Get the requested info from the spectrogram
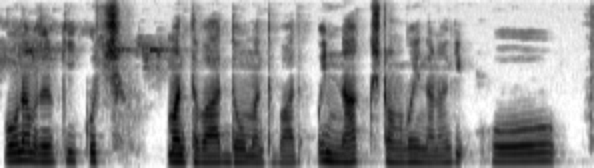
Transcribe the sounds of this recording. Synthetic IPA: oːnaːmət̪ləbkɪkʊt͡ʃʰmə̃nt̪ʰbaːd̪̚ːoːmənt̪ʰbaːd̪ɪnːaːksʈɾɔ̃ːŋɡɦoːẽːnd̪aːnaːkɪoː

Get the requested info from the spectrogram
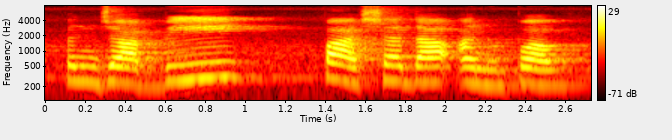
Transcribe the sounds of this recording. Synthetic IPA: pəɲd͡ʒaːbiː | paːʃaːd̪aːʔənʊbʱəʋ

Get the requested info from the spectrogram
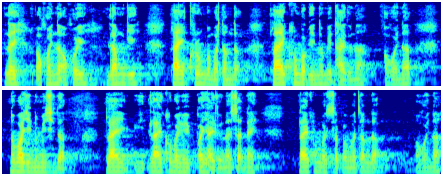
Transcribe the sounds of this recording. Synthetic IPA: lɐjɐkʰojnɐʔɐkʰojlɐmɡilajkʰuɾumbɐmɐtɐmdɐ̰lajkʰɾumbɐɡinumit̚hajdunɐɐkʰojnɐnumajɡinumisidɐllajkʰɾumbɐnumipʰɐjhajdunɐsɐ̰t̚naj | lajkʰɾumbɐzɐpːɐmɐtɐmdɐɐkʰojnɐ

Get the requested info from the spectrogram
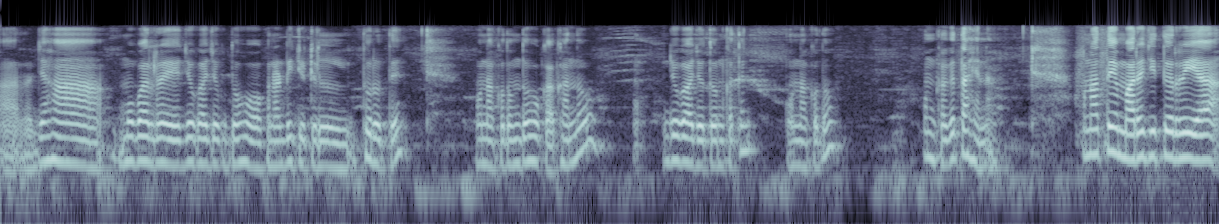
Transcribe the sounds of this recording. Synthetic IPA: a̰ɾd͡ʒaɦãmɔbajlɾɛd͡ʒɔɡad͡ʒok̚d̪ɔɦɔakʰanaɖid͡ʒiʈalt̪uɾut̪ɛ | ɔnakɔd̪ɔmd̪ɔɦɔkaʔkʰand̪ɔ | d͡ʒɔɡad͡ʒɔt̪ɛɔnkat̪ɛnɔnakɔd̪ɔm | ɔnkaɡɛt̪aɦɛna̰ | ɔnat̪ɛmaɾɛt͡ʃit̪əɾːɛjaʔ

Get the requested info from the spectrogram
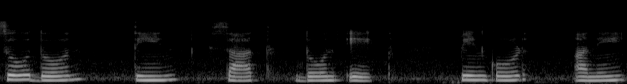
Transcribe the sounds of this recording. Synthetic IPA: sod̪on | t̪iːnsat̪ | d̪onek | pinkoɽ | ani

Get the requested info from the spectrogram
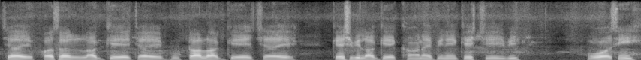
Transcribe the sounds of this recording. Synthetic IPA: t͡ʃaːeːpʰəsəlːəɡeːt͡ʃaːeːbuːʈaːləɡeːt͡ʃaːeː | kɪʃbʱiːləɡːeːkʰaːneːpiːneːkɪst͡ʃiːd͡ʒbʱiː | oːəsĩː

